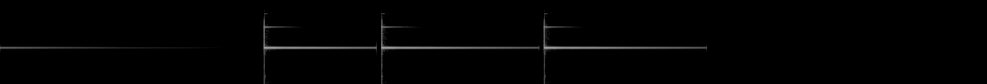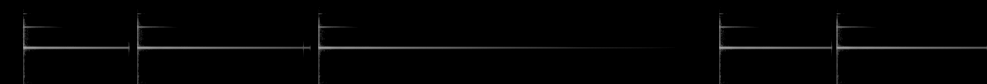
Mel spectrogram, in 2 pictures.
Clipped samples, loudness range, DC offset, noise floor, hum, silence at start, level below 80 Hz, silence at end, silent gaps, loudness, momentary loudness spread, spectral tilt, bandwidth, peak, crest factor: under 0.1%; 8 LU; under 0.1%; -72 dBFS; none; 0 s; -82 dBFS; 0 s; 2.31-2.60 s, 7.23-9.71 s, 9.78-10.07 s, 11.17-11.21 s, 16.74-17.03 s; -29 LUFS; 18 LU; 3.5 dB/octave; 14 kHz; -8 dBFS; 26 dB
